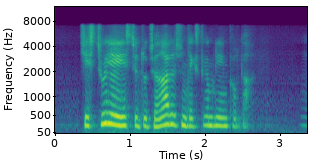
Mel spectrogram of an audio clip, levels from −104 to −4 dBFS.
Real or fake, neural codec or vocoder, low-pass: fake; codec, 16 kHz, about 1 kbps, DyCAST, with the encoder's durations; 7.2 kHz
